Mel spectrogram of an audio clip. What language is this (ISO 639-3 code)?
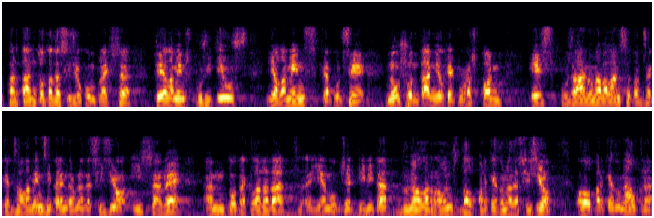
cat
